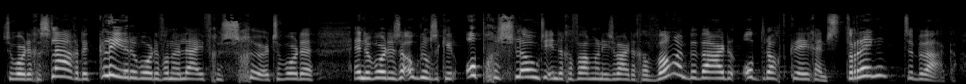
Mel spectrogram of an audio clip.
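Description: A middle-aged woman preaching a sermon, telling stories with lively swings between hushed prayer and loud exclamations. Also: sits high.

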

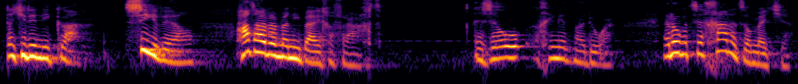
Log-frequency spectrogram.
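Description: A woman's voice: fairly high pitch, big pitch swings, unhurried, pauses often, darkish tone. A woman in her fifties, a church leader, giving a personal testimony sermon and telling her story vividly while acting out the dialogue. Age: 50s.

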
